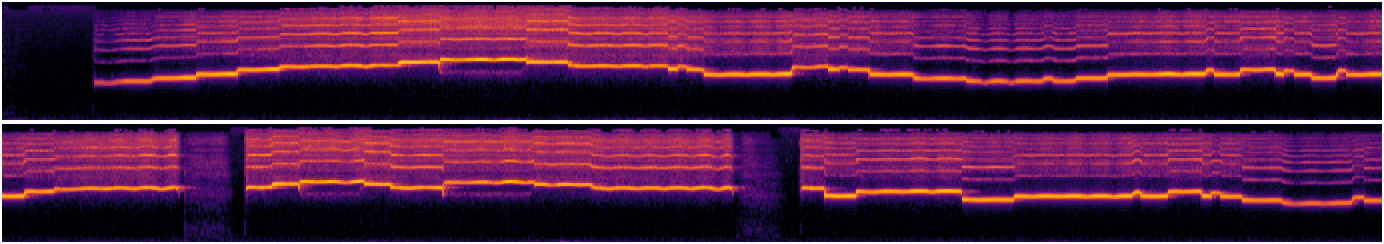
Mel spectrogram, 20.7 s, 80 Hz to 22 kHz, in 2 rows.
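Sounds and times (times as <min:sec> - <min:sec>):
bone flute improvisation: 0:00.0 - 0:20.6.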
